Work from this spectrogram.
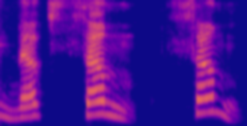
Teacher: इकलाब का कायदा लग गया इकलाब में आवाज बदल जाती है नून की आवाज मीम में बदल जाती है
